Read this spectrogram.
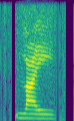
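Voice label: "lai6", Cantonese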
